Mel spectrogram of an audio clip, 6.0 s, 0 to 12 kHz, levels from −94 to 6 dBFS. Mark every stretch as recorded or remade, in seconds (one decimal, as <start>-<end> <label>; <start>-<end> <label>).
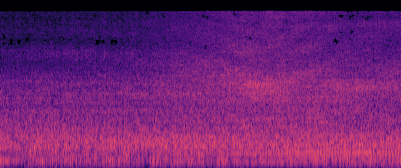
0.0-3.0 remade; 3.0-3.9 recorded; 3.9-4.8 remade; 4.8-5.5 recorded; 5.5-6.0 remade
